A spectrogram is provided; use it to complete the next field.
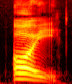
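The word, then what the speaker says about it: hoy: uh very busy today you remember today is oi h o y o so I'm not very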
